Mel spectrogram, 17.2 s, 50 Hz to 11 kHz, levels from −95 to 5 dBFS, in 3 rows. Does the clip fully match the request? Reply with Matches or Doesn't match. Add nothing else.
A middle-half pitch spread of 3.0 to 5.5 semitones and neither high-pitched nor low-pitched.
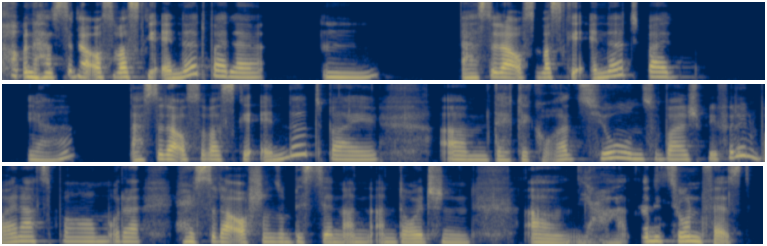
Doesn't match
